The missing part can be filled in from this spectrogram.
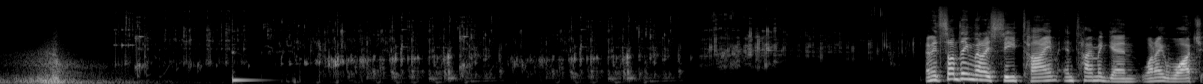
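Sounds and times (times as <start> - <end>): ice crackling and clinking: 1.2 - 9.3
liquid poured over ice: 1.2 - 9.7.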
